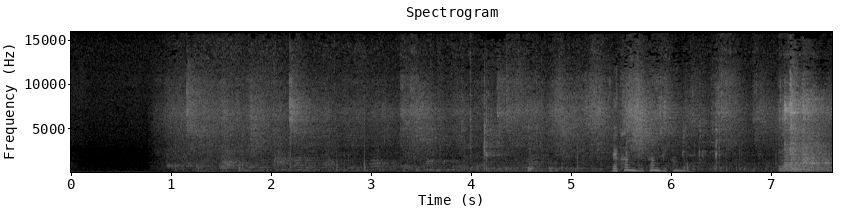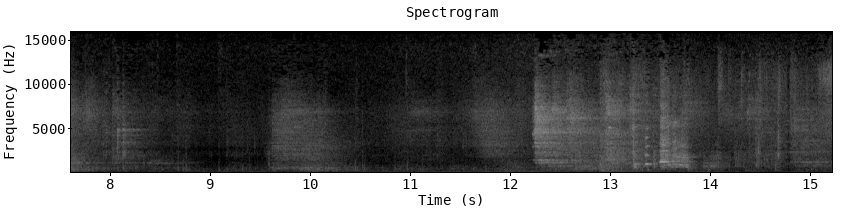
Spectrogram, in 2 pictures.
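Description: Footsteps echo along a hallway.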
